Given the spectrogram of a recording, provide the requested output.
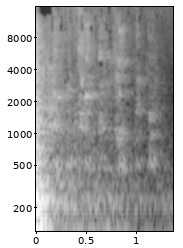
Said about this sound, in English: She's not snoring. Yeah, she's thirsty. I want to see how long she'll drink water.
